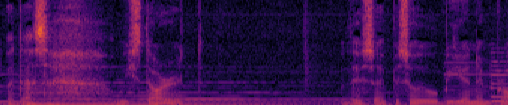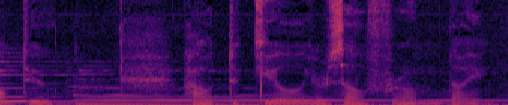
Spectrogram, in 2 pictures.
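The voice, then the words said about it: Rough, unwell-sounding voice. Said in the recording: “coughing a little bit ... my voice is this way right now. It sounds bad actually”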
